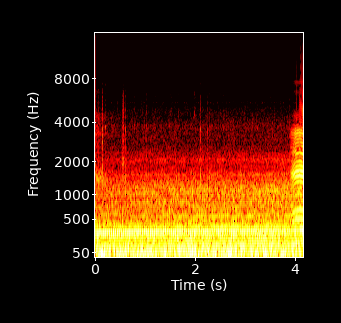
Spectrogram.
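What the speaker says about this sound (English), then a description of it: "0 to 60 test now." A 2007 Audi A6 2.0 TDI diesel sedan accelerating hard from 0 to 60 mph on a wet road, a steady, loud engine drone heard from inside the cabin throughout.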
